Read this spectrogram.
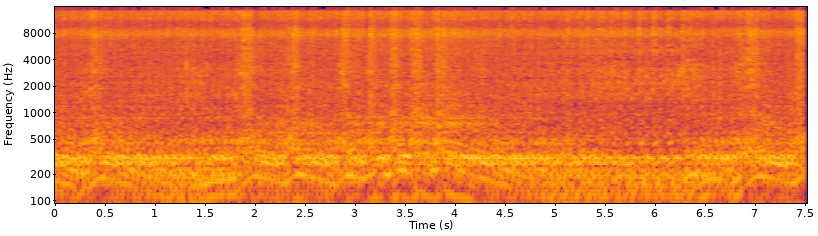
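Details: Renault Kangoo 1.9 diesel started after engine repair; catches and settles to a steady even idle with a few clean revs rising and falling smoothly; normal running.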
